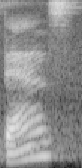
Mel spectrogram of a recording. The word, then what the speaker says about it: Baz: Reuniting with Baz Luhrmann. Yeah. Am I pronouncing that right? Is it Baz? – Baz.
